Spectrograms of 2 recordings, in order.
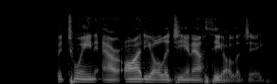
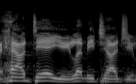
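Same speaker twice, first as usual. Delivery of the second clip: mock harsh judging; 5 dB louder than usual. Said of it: "come at them hard and go".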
